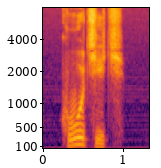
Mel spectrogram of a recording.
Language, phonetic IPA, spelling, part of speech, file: Polish, [ˈkwut͡ɕit͡ɕ], kłócić, verb, Pl-kłócić.ogg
